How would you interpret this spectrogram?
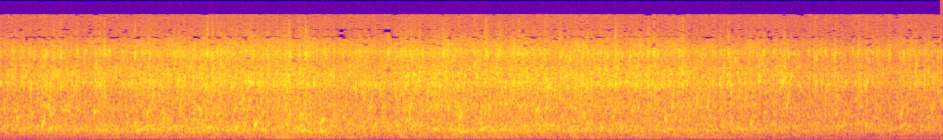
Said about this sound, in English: When I let go of this limb, I'll let the current take us downstream.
